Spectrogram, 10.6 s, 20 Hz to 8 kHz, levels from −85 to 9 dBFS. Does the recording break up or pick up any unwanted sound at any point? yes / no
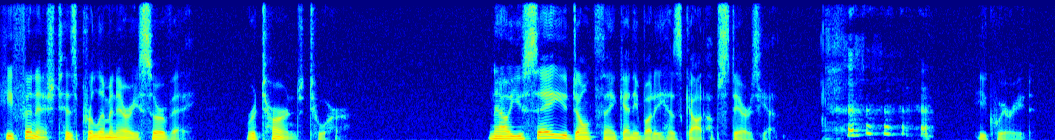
yes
